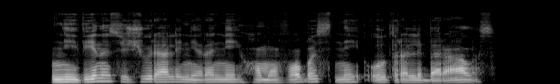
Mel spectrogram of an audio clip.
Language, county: Lithuanian, Alytus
